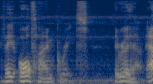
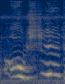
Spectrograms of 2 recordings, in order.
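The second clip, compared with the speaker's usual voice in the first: imitating shocked Magic. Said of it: "Magic was in the background going".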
